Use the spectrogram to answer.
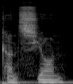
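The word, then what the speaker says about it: canción: Spanish is la cancion notice in the pronunciation we have can't and then see on the sound at the end is like see on la cancion how would you say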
